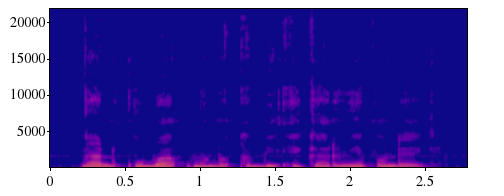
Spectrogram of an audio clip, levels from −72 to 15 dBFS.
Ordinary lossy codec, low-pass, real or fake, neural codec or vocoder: none; none; real; none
